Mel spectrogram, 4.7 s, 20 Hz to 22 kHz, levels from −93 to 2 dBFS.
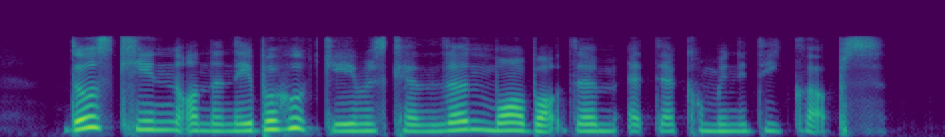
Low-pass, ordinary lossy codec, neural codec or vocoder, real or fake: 7.2 kHz; none; codec, 24 kHz, 1.2 kbps, DualCodec; fake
